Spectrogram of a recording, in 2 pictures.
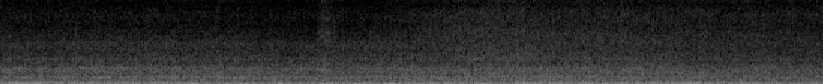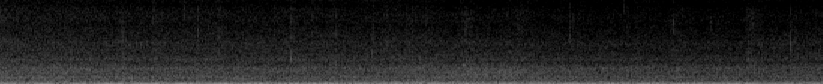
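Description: Diesel railcar engine idling, a steady low rumble.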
